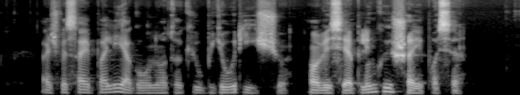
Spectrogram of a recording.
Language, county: Lithuanian, Vilnius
